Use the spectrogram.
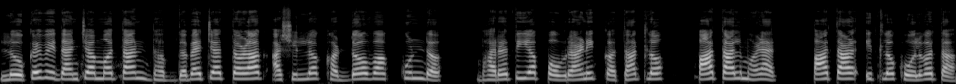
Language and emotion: Goan Konkani, neutral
